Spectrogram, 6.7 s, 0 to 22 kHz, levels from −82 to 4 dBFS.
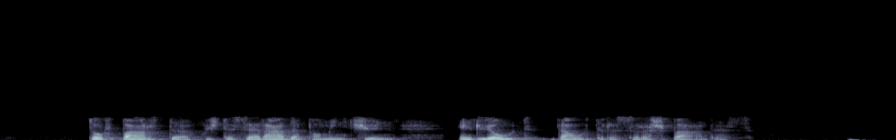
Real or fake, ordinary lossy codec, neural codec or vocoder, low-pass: real; MP3, 32 kbps; none; 3.6 kHz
